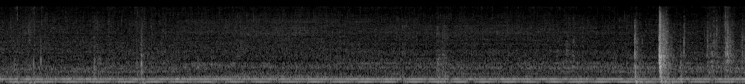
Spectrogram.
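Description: Onions, ginger-garlic paste and turmeric frying in a pan as a steady sizzle, over a steady low hum. A few sharp clicks come near the end.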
